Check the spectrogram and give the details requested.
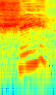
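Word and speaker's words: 四: and Japanese is pronounced one of the ways four is pronounced is she which is also the way death is pronounced which is she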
